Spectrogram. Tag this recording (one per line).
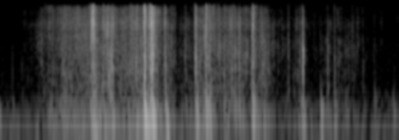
branch
branches
break
breaking
crack
cracking
crunch
dry
High
leaf
leaves
noise
rustle
snap
snapping
stick
sticks
tree
twig
twigs
wood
